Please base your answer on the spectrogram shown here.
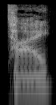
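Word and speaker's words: Tighe: Chris Cooper, before he was super famous, James Earl Jones, Mary McDonnell, Kevin Tai, is that how you say his name? From Emergency? – Yeah.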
